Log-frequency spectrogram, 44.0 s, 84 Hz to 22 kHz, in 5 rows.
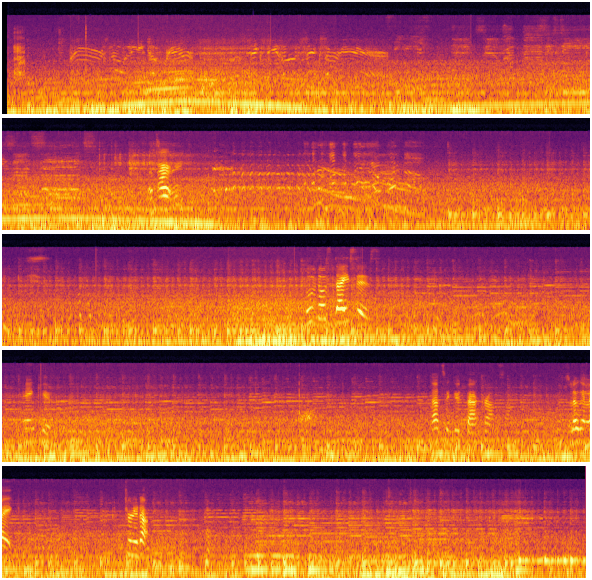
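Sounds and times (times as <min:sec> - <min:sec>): car engine and tyre rumble: 0:00.0 - 0:44.0
song with vocals: 0:01.0 - 0:15.4, 0:17.7 - 0:44.0.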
